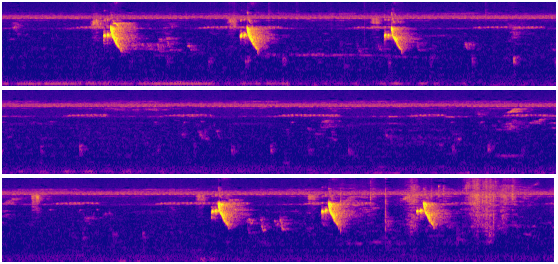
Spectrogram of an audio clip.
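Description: A bird calls with a sharp call that falls in pitch: three times about a second and a half apart, then silent for a while, then three more times near the end. Under the calls runs a steady high insect drone.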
